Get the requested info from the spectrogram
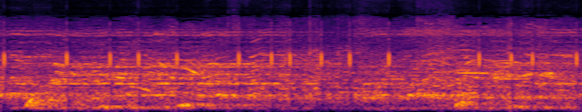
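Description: Large crowd of many voices talking and calling out, with children shouting among them. A few light, high clicks a second run steadily through it.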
